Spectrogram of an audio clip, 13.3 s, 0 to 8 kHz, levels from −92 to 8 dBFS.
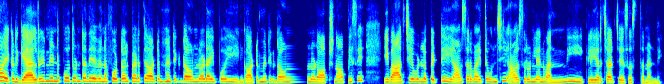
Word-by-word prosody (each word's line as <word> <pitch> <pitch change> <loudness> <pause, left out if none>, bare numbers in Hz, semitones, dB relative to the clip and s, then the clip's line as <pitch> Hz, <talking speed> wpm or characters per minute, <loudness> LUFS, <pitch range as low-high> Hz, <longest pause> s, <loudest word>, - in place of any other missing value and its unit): ఇక్కడ 270 -1 0
గ్యాలరీ 225 +5 +6
నిండిపోతుంటాది. 305 0 +1
ఏవైనా 275 -1 +1
ఫోటోలు 280 +1 +3
పెడతే 290 0 +1
ఆటోమేటిక్ 265 +1 -1
డౌన్లోడయిపోయి, 255 0 +1
ఇంక 220 -1 -8
ఆటోమేటిక్ 245 +1 -4
డౌన్లోడ్ 245 0 -3
ఆప్షన్ 225 +3 -5
ఆపిసి, 265 +10 -4 0.5
ఇవి 235 -2 +3
ఆర్చీవ్డ్‌లో 255 +2 0
పెట్టి, 250 +7 -2 0.2
అవసరమైతే 250 +1 -1
ఉంచి, 260 +9 -2 0.2
అవసరం 245 +3 -2
లేనివన్నీ 235 +4 -2 0.3
క్లియర్ 220 +2 0
చాట్ 235 0 +1
చేసేస్తానండి. 205 -3 -7
250 Hz, 105 wpm, -20 LUFS, 235-270 Hz, 0.5 s, గ్యాలరీ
